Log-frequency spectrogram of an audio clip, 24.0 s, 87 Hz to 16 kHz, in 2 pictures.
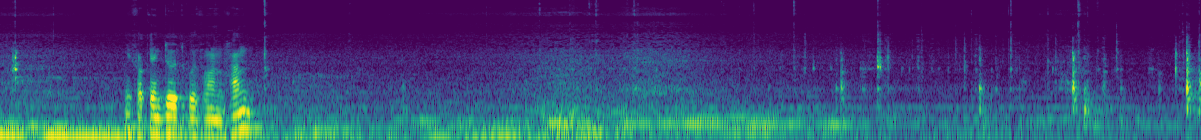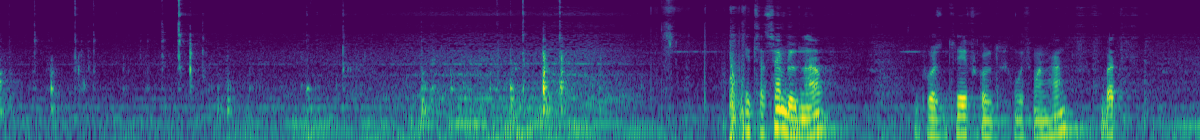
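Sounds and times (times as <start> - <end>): small metal parts clicking: 4.8 - 17.9.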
